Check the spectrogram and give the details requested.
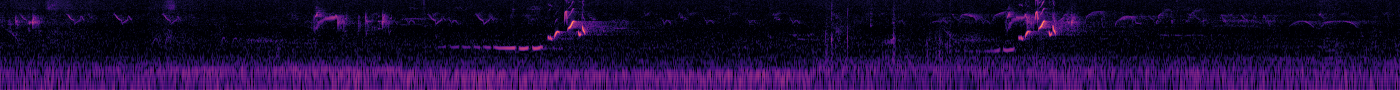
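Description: Wild birds chirping and singing: many short high chirps, and two louder quick rising phrases about five and a half and ten seconds in, over a low steady rumble.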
